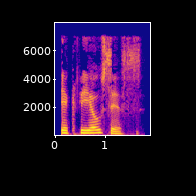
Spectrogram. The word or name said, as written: ichthyosis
